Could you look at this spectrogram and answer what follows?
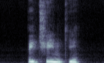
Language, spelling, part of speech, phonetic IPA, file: Russian, тычинки, noun, [tɨˈt͡ɕinkʲɪ], Ru-тычинки.ogg
- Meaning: inflection of тычи́нка (tyčínka): 1. genitive singular 2. nominative/accusative plural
